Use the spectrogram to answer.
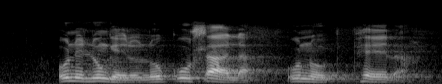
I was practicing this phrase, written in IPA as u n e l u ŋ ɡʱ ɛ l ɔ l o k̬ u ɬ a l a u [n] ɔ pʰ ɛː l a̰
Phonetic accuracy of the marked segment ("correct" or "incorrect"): correct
